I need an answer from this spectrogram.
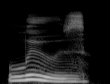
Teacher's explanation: And lose has the z sound, lose, like news, like shoes. That z at the end is stronger. >> Two o's in lose gives you the loose sound.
